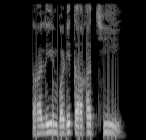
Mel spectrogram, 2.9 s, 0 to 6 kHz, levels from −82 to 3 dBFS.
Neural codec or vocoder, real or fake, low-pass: none; real; 5.4 kHz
